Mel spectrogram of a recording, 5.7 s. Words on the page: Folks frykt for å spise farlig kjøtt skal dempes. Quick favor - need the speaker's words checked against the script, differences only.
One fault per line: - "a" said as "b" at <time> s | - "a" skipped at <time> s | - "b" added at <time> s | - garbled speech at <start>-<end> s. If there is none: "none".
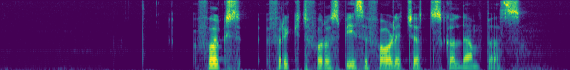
none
